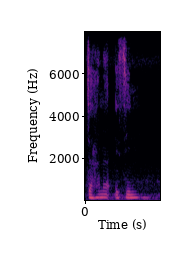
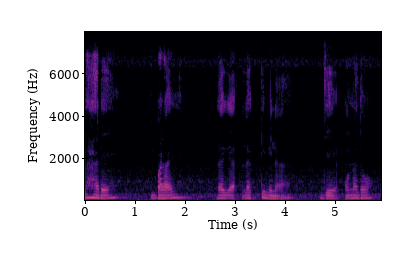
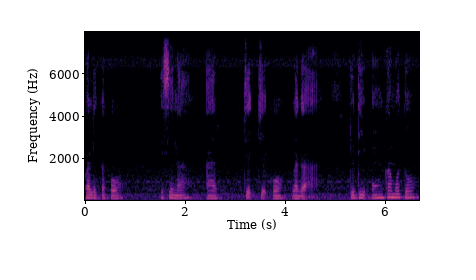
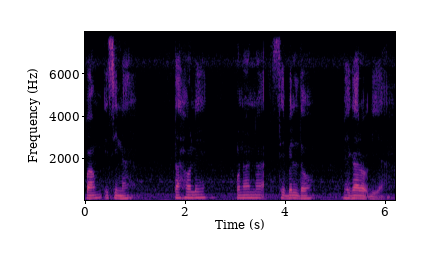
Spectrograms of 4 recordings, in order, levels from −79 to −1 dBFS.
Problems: constant background noise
